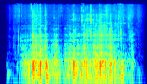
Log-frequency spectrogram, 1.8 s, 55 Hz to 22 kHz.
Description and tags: Rock Scrape 4
A stereo field recording of a granite rock being slid along granite bedrock. Rode NT-4 > FEL battery pre-amp > Zoom H2 line-in.
bedrock, field-recording, grind, rock, scrape, stereo, stone, xy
